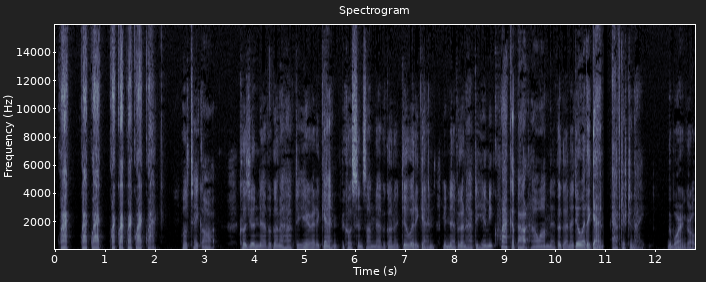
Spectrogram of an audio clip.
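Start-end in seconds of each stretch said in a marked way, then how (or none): 0.0-2.2 louder mock duck quacking; playful duck imitation; duck quacks. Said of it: "You sound like a duck". 2.5-11.8 fast, higher, exasperated patter; quick-fire comeback; rapid young man. Acted. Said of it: "a rapid pace".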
